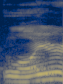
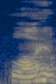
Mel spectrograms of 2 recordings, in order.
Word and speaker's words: lawyer: Midway how'd you pronounce the first syllable of lawyer rhymes with boy rhymes with flaw I use both pronunciations interchangeably or other lawful law lawyer and law lawyer what some people say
